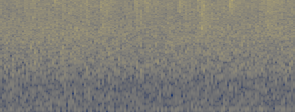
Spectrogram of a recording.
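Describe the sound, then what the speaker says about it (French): Steady rain falls outside on a December afternoon, an even, continuous hiss of drops hitting surfaces, moderately faint and unbroken. "Là, il pleut dehors, c'est l'enfer, hein."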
